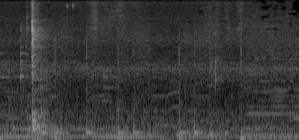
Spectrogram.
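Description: Background music, with one short tap about a quarter second in as a block of butter is dropped into a wok of oil.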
